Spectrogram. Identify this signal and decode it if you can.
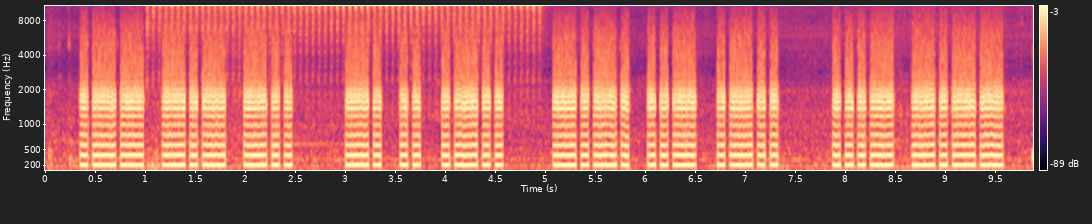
Morse code, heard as a buzzer, hand-sent with a paddle, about 19 wpm, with kitchen noise. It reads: WKD NIL CUL VY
